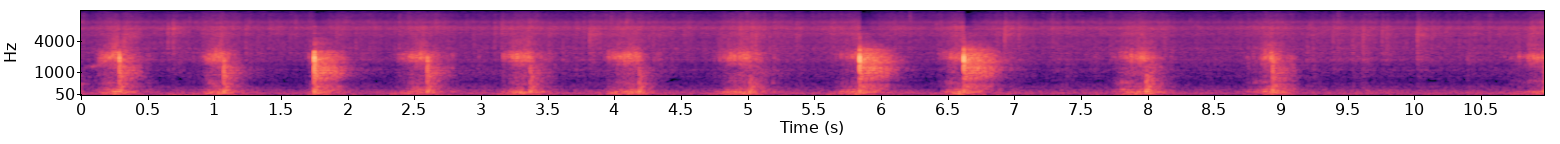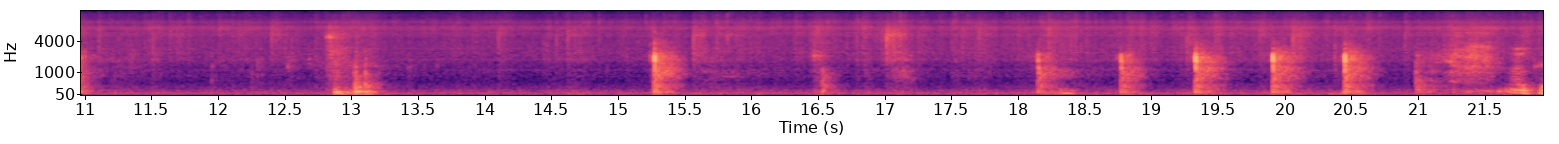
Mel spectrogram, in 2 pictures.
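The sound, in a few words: carrots and onions sizzling and being stirred in a pan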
